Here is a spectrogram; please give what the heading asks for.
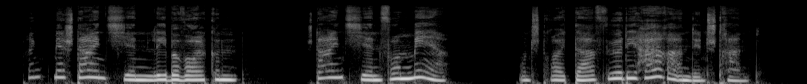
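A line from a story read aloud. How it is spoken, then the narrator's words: Pleading request. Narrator (German): bat sie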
